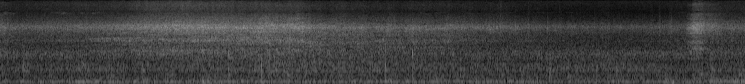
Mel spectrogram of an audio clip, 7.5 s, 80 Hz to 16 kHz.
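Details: 2000 Nissan Xterra: engine drone with a rough metallic grinding rattle when accelerating, worst pulling away from a stop and sometimes vibrating at a standstill, present for over 6 years; fixed, cause was a rusted, broken-off exhaust pipe heat shield.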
